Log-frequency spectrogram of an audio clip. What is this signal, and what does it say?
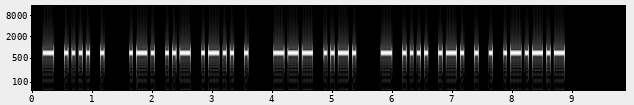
Morse code, heard as a keyed tone, about 21 wpm, 700 Hz. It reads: THE RULE OF THREE.
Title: Sentences from Top 1000 Words - Review Part 2 - 20wpm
